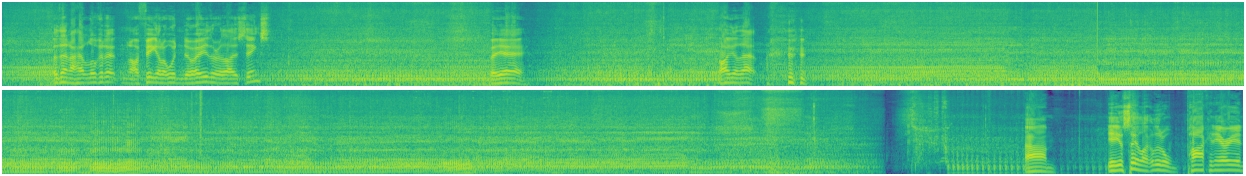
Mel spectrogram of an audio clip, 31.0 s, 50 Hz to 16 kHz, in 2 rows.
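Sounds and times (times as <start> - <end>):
motorcycle engine running: 0.0 - 26.6, 27.2 - 31.0.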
